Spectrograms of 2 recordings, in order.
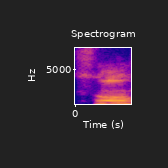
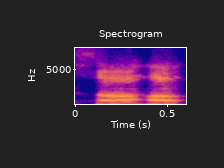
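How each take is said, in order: First: The vowels sound like an o. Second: The vowels sound like an open a. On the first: The speaker calls it wrong. "Bangla উচ্চারণ করার সময় আমরা ও উচ্চারণ করি" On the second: The speaker calls it right. "অকারের উচ্চারণ আমরা অকারের মতোই করব"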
